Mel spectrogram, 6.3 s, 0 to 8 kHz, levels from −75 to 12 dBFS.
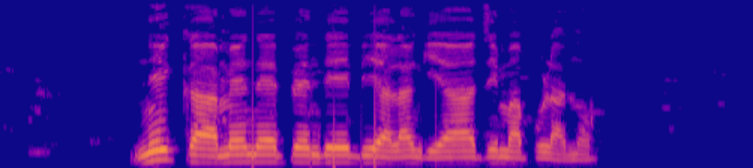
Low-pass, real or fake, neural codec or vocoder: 7.2 kHz; real; none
